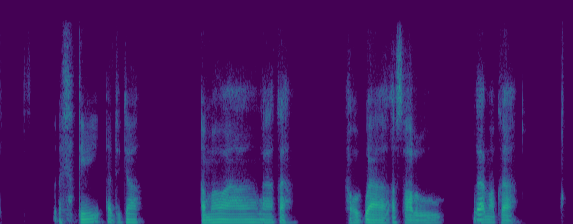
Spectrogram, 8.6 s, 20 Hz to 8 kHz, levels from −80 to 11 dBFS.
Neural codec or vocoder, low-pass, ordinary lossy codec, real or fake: codec, 16 kHz, 0.5 kbps, FunCodec, trained on Chinese and English, 25 frames a second; 7.2 kHz; MP3, 64 kbps; fake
